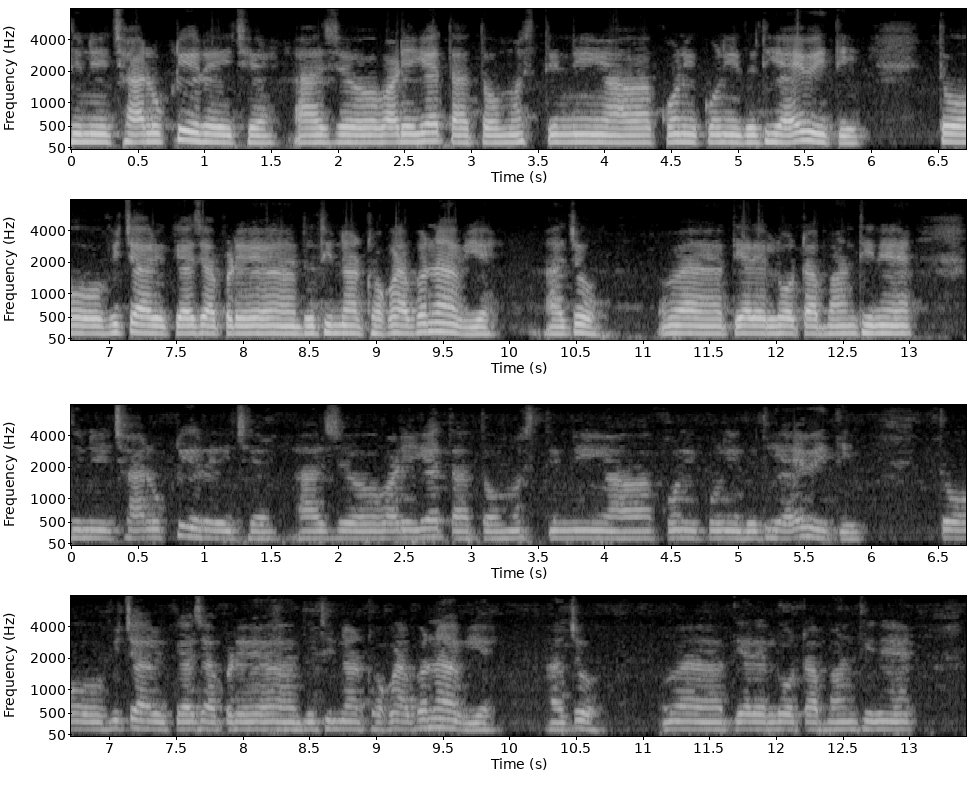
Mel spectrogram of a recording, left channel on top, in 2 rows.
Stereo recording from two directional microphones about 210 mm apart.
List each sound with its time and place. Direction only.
0.0 s speech: 35° left (ahead or behind)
